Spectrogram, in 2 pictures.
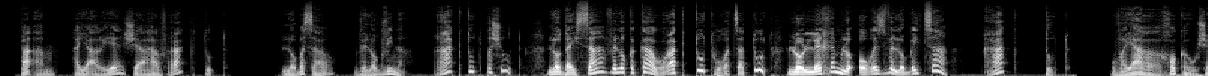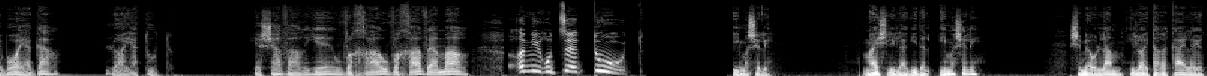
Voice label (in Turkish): İbranice Erkek Ses; seslendirme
